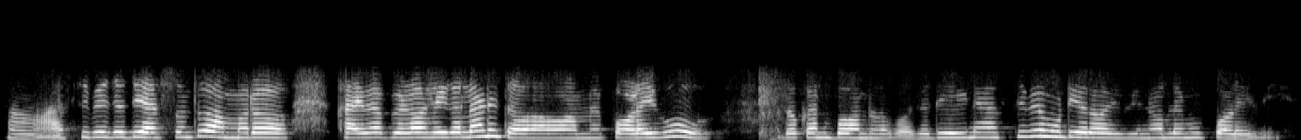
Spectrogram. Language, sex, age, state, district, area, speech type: Odia, female, 18-30, Odisha, Bhadrak, rural, conversation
